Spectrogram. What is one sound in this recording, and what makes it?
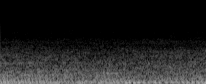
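A motorbike engine hums as the motorbike rides past on a nearby road.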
